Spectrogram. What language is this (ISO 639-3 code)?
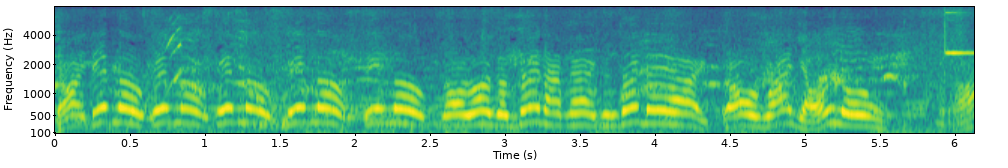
vie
